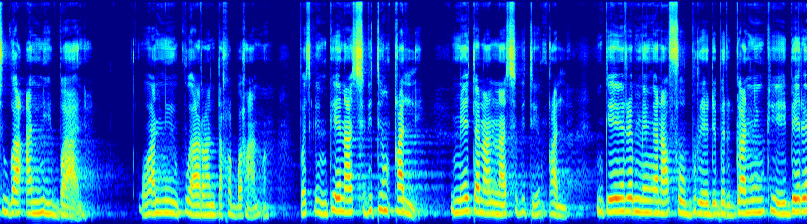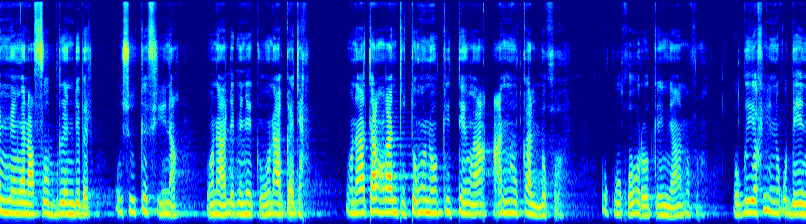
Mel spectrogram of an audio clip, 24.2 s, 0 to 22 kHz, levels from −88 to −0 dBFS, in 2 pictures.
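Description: No technical faults can be heard anywhere in this speech recording. Nothing in the signal path calls for comment at any point.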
